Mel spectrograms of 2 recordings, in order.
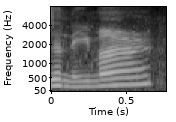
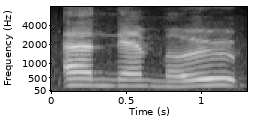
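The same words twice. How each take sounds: First: It is said in a broad Australian accent. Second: It is said with careful standard pronunciation. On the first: "with my accent, I keep naturally pronouncing it as" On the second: "I know it's pronounced uh"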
